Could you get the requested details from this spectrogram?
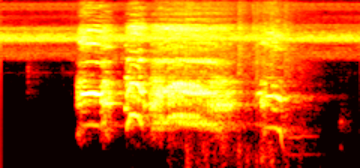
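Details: Red junglefowl crowing during a trapping session that lures wild junglefowl: one loud, harsh crow of several broken segments lasting about one and a half seconds, over a steady high-pitched insect hum.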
